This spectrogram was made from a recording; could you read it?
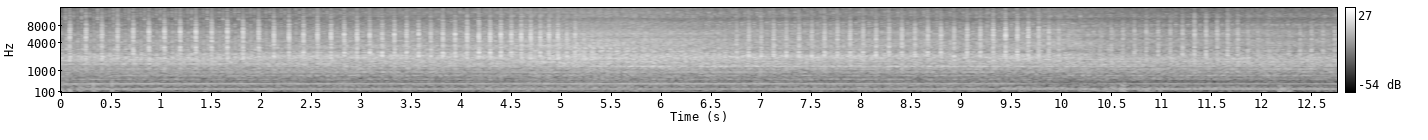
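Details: Toyota Avensis idling after cylinder resleeving, piston ring replacement and timing belt job: quick, evenly spaced metallic tapping keeps time with the engine. Knock after the rebuild, cause not pinned down.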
